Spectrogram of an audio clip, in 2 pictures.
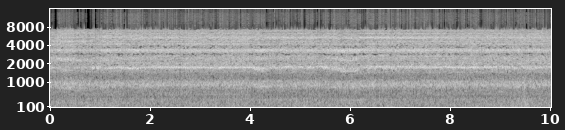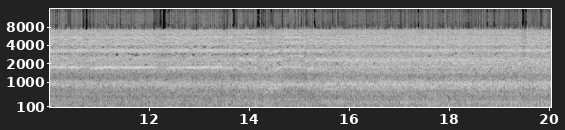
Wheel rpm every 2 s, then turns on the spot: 230, 230, 230, 230, 230, 230, 230, 220, 210, 210.
none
